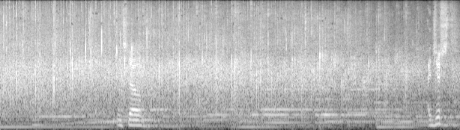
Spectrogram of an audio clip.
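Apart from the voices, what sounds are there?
audience applauding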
